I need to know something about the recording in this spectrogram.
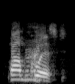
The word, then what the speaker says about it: Palmquist: Is it pronounced Palmquist, Travis? Chuck, that would be a Chuck question. Chuck, yeah, Palmquist.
